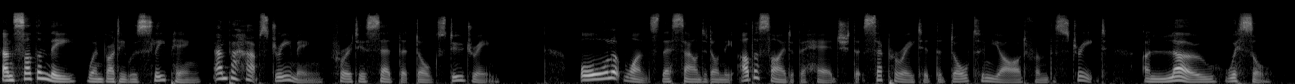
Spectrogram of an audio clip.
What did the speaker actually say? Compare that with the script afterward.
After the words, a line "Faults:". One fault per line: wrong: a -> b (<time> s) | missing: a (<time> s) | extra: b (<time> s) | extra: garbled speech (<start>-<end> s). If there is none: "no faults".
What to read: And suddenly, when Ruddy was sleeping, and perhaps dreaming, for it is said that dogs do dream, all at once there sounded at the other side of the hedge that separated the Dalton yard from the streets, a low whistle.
And suddenly, when Ruddy was sleeping, and perhaps dreaming, for it is said that dogs do dream, all at once there sounded on the other side of the hedge that separated the Dalton yard from the street, a low whistle.
Faults:
wrong: at -> on (7.1 s)
wrong: streets -> street (10.6 s)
